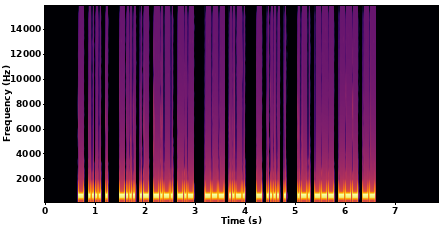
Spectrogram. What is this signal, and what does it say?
Morse code, heard as a keyed tone, about 34 wpm, 700 Hz. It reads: THE BACK OF THE ROOM
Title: Sets of 5 Words Encore 35wpm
